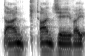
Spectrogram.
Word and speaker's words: Andrzej: And your roommate during that time at the festival was this dude from Poland who his name was also Andrew, but the Polish pronunciation Andrzej, I don't know how to Killer piano player.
